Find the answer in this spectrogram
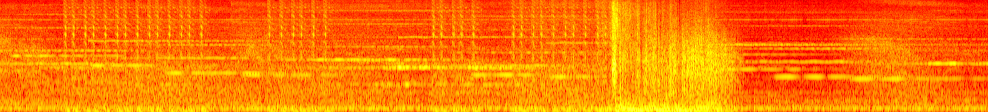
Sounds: scary music, music

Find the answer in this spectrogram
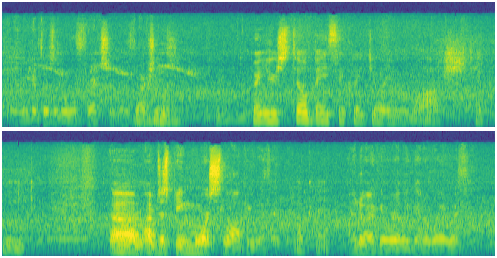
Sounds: speech

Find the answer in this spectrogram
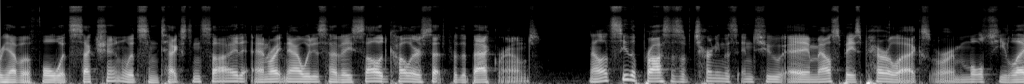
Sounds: speech

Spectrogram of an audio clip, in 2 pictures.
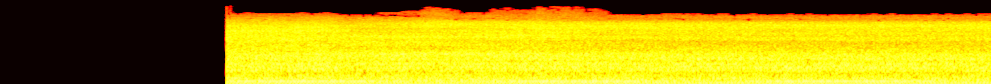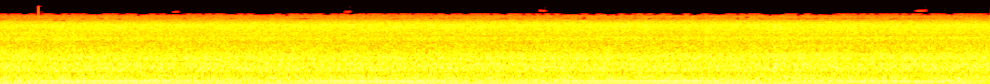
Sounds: vehicle, truck

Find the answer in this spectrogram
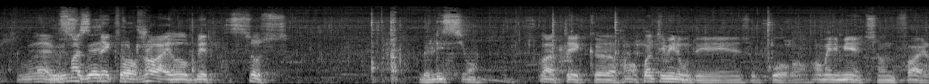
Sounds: stir, frying (food)

